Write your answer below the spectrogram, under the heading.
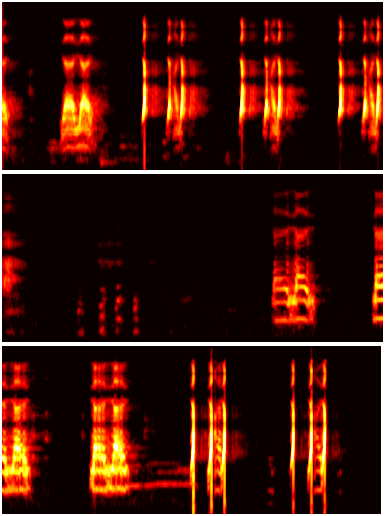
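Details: Common quail repeating sharp three-note phrases about once a second, then a pause followed by rougher, buzzier notes and a few clicks near the end.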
